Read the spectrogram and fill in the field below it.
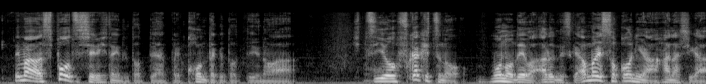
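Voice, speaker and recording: At a very fast pace, a man with vocal fry and medium pitch makes very wide pitch swings and big swings in loudness. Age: 40s. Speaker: professional wrestler. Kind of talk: casual chat.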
